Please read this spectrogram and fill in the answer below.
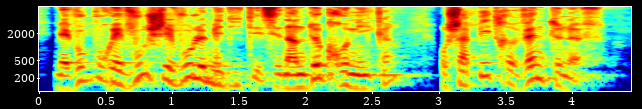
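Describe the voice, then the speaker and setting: A man with a fairly high pitch speaks at a moderate pace, his voice making very wide pitch swings. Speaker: pastor. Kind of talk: sermon. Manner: soft-spoken; halting, repeats words.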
